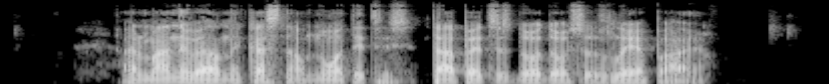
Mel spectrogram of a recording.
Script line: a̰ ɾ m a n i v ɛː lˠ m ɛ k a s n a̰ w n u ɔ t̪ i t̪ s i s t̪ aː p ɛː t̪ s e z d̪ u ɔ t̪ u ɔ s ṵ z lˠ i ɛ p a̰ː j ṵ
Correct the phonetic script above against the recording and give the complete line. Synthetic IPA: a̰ ɾ m a n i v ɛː lˠ n ɛ k a s n a̰ w n u ɔ t̪ i t̪ s i s t̪ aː p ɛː t̪ s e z d̪ u ɔ d̪ u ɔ s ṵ z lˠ i ɛ p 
